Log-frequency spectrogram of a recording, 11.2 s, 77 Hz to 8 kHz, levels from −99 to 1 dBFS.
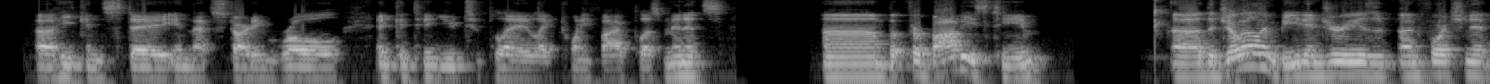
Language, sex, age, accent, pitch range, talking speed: English, male, 20-39, American, 110-125 Hz, 150 wpm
